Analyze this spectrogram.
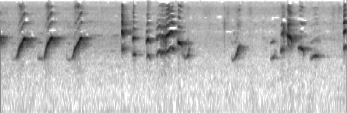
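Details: Pet cockatiels' mating call, opening with three loud upslurred whistles, followed by jumbled chirps and warbling notes.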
